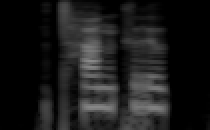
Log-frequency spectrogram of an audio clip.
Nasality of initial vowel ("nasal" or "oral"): oral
